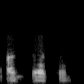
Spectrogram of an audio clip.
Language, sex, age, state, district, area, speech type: Bodo, male, 30-45, Assam, Udalguri, urban, conversation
